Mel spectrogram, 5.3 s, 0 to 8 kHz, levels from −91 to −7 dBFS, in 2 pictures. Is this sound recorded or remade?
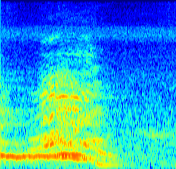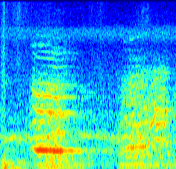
recorded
